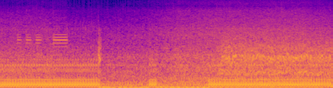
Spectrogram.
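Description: A car in GTA: San Andreas holds a steady, droning engine roar while doing burnouts, with a brief dip and shift in pitch midway before the loud revving resumes, alone without talk.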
